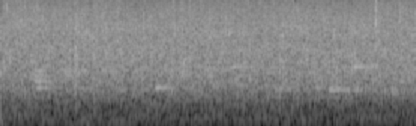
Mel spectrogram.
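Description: Steady rain falls and patters on surfaces around a small, peaceful temple in Japan, a dense, even hiss with scattered drips, continuous and moderately soft throughout with no voices.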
